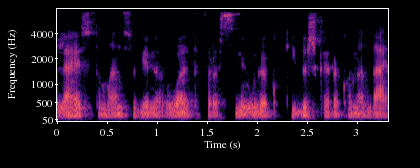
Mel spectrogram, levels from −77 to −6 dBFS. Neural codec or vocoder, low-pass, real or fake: vocoder, 22.05 kHz, 80 mel bands, HiFi-GAN; 7.2 kHz; fake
